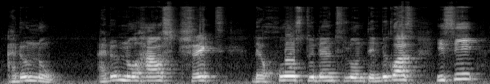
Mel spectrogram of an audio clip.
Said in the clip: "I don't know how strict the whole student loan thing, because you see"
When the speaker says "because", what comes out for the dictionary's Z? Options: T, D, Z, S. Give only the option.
S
